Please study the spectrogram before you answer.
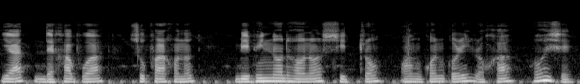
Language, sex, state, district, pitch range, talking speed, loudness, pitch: Assamese, male, Assam, Sonitpur, 125-140 Hz, 125 wpm, -18 LUFS, 130 Hz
